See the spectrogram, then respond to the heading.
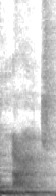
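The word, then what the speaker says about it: knight: आई जी एच टी इसमें जो के होता है वो साइलेंट होता है इसलिए हम इसको नाइट बोलते हैं के एन आई जी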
